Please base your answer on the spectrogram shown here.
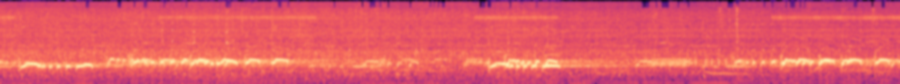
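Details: Zebra dove of the local type used as a song lure for slow-singing doves. Several loud phrases of rapid, rolling coos are separated by short lulls. A faint high whine comes and goes.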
